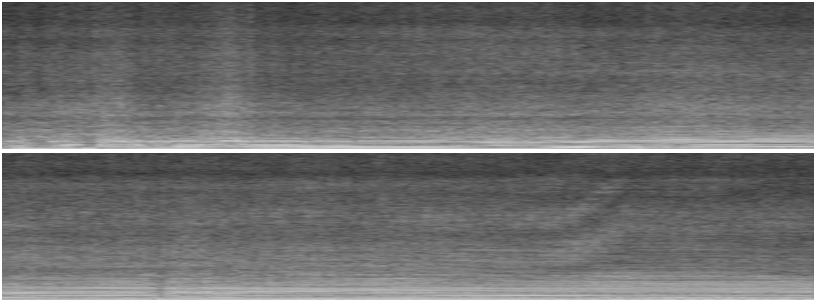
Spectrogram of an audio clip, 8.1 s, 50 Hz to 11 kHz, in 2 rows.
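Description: Suzuki Jimny's engine revving hard under load as the 4x4 drives through deep mud, the pitch wavering for the first second or so and then held high and steady.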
